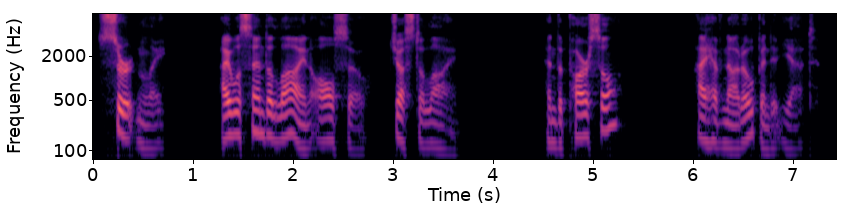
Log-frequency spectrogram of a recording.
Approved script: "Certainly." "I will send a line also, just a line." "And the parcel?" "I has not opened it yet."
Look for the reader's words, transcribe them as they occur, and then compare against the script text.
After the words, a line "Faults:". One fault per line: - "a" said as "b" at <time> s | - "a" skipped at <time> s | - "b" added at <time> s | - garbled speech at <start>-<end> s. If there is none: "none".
"Certainly." "I will send a line also, just a line." "And the parcel?" "I have not opened it yet."
Faults:
- "has" said as "have" at 6.1 s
